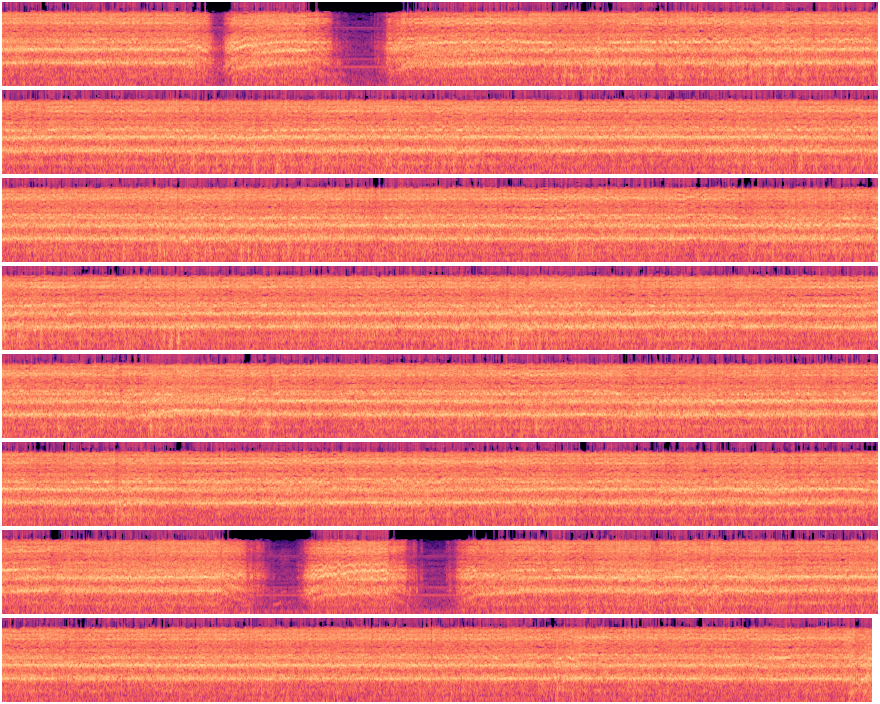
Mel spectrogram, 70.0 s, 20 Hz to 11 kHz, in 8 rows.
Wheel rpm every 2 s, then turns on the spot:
220, 100, 200, 220, 230, 220, 230, 230, 230, 230, 230, 230, 230, 230, 230, 240, 230, 230, 250, 230, 220, 230, 230, 220, 230, 220, 220, 120, 130, 210, 230, 230, 230, 230, 230.
2-4 54-56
